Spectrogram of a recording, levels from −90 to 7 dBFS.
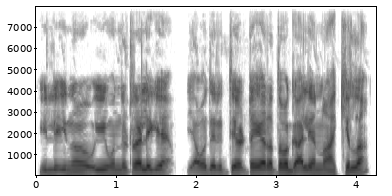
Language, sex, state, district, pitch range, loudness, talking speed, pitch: Kannada, male, Karnataka, Koppal, 140-155 Hz, -16 LUFS, 155 wpm, 150 Hz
